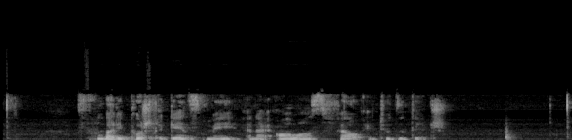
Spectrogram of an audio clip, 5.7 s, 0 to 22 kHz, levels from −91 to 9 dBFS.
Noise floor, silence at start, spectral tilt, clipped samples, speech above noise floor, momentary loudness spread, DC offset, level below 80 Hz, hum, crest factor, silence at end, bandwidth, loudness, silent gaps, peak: -71 dBFS; 0.05 s; -4.5 dB/octave; under 0.1%; 41 dB; 18 LU; under 0.1%; -72 dBFS; none; 24 dB; 0 s; 7.6 kHz; -31 LUFS; none; -8 dBFS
